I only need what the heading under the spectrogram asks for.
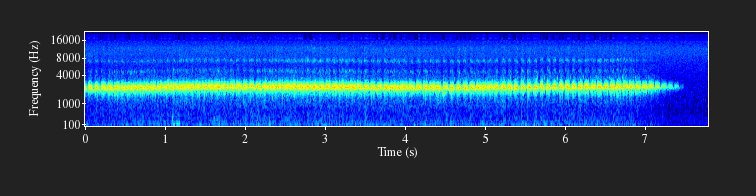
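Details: A Great Plains toad (Anaxyrus cognatus) in Missouri, a prairie species that breeds in flooded fields and riverside ponds, gives its advertisement call. It is a long, shrill, rapidly pulsed trill, a series of rapid chugging sounds held for about seven seconds.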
